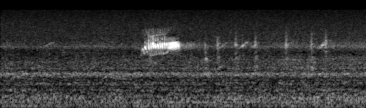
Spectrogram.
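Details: An Oriental greenfinch sings one short, high buzzy trill, then a few faint twittering notes, over a steady low rumble of background noise.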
